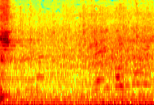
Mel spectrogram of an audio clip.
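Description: Outdoor street background: a steady low rumble with faint voices in the distance and a brief sharp sound right at the start.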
